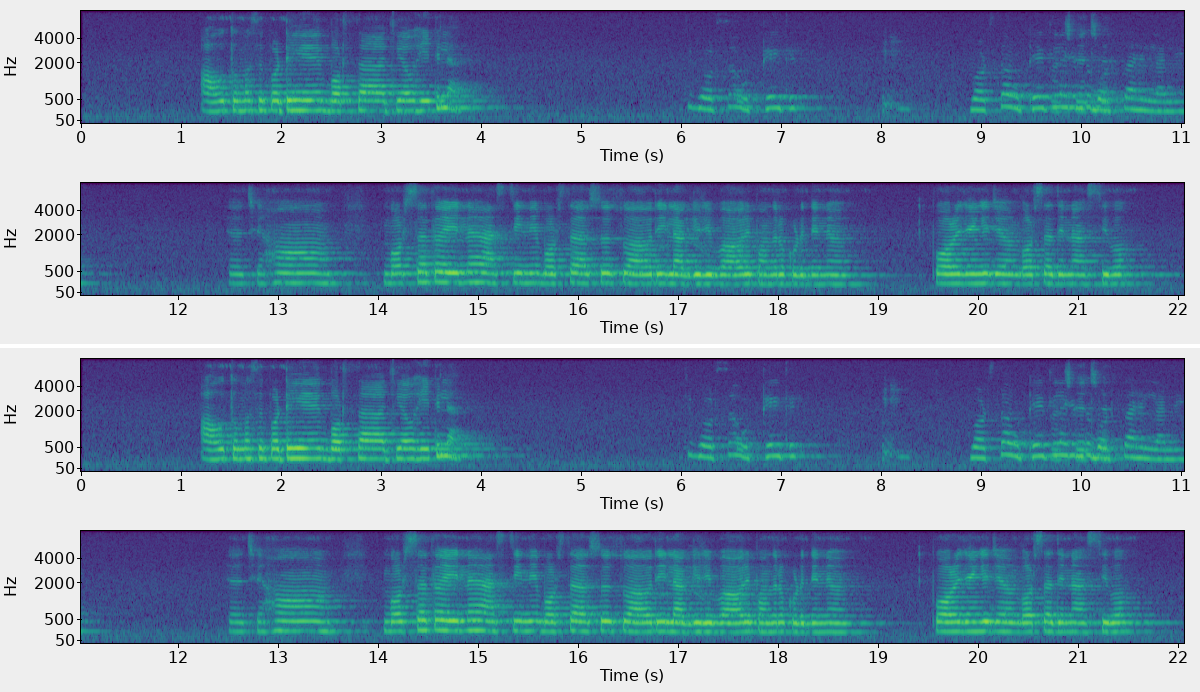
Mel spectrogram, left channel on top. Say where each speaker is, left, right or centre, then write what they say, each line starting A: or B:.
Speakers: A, on the right; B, on the right.
A: ଆଉ ତୁମ ସେପଟେ ବର୍ଷା ଆଜି ଆଉ ହେଇଥିଲା?
B: ବର୍ଷା ଉଠେଇଥିଲା ବର୍ଷା ବର୍ଷା ଉଠେଇଥିଲା
A: ଆଚ୍ଛା
B: କିନ୍ତୁ
A: ଆଚ୍ଛା
B: ବର୍ଷା ହେଲାନି।
A: ଆଛା ହଁ ବର୍ଷା ତ ଏଇନା ଆସିନି ବର୍ଷା ଆସୁ ଆହୁରି ଲାଗିଯିବ ଆହୁରି ପନ୍ଦର କୋଡ଼ିଏ ଦିନ ପରେ ଯାଇକି ବର୍ଷା ଦିନ ଆସିବ।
